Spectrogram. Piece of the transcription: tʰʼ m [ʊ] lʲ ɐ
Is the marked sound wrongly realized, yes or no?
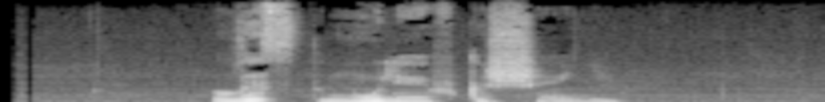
yes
